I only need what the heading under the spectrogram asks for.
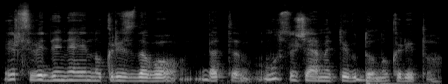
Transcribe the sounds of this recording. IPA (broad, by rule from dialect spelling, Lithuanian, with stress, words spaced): ɪr sʲʋʲiɛdʲɪˈnʲɛɪ nʊˈkrʲɪzdɐʋoː bʲɛt ˈmuːsʊ ˈʒʲæːmʲɛ tʲɪk dʊ nʊˈkrʲɪtoː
